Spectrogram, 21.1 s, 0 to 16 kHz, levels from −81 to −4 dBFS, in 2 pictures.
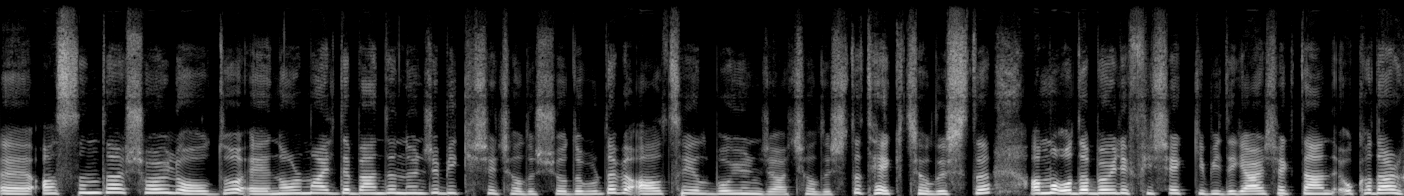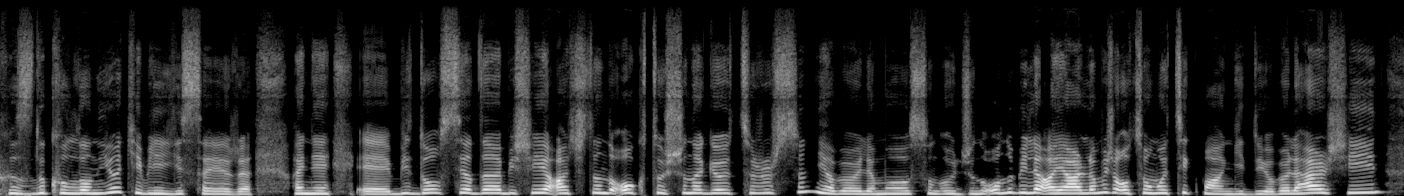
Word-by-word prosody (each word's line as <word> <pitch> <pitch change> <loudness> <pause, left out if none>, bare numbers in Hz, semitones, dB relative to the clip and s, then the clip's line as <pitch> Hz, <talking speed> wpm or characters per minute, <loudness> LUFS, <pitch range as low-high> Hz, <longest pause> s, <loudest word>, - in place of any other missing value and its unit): Eee, 225 -2 +2
aslında 300 +6 +1
şöyle 300 -2 +1
oldu: 230 +4 +1
Eee, 215 0 0
normalde 260 +1 +1
benden 265 +1 +1
önce 270 +1 -2
1 275 0 -4
kişi 255 -3 -7
çalışıyordu 210 0 -5
burada 220 +8 0
ve 275 - +3
6 225 +2 +2
yıl 240 -5 -3
boyunca 225 -4 -1
çalıştı, 195 +8 -6
tek 255 -2 0
çalıştı. 220 +5 -1 0.3
Ama 270 +3 +6
o 255 +1 +6
da 275 -2 +5
böyle 275 +1 +3
fişek 255 +1 -5
gibiydi. 220 -2 -4
Gerçekten 230 +1 +2
o 235 - 0
kadar 275 +1 +3
hızlı 250 +2 -2
kullanıyor 260 +5 +1
ki 290 -6 -3
bilgisayarı, 215 -3 -2 0.3
hani, 235 -1 +1 0.2
ııı, 200 0 0
bir 245 -2 -4
dosyada 280 -1 0
bir 260 - -4
şeyi 295 +3 +1
açtığında 270 +2 0
ok 280 +1 +1
tuşuna 280 0 -1
götürürsün 275 +7 -4
ya 245 -6 +1
böyle 220 -1 -1
mouse'un 225 +2 -2
ucunu, 225 0 -4
onu 275 +5 0
bile 300 0 +4
ayarlamış 260 +5 +4
otomatikman 270 -5 -1
gidiyor. 205 +1 -4
Böyle 235 +1 +1
her 290 +3 +4
şeyin, 310 +4 -3
255 Hz, 155 wpm, -19 LUFS, 225-280 Hz, 0.3 s, Ama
